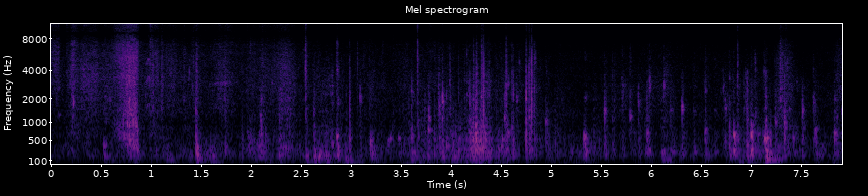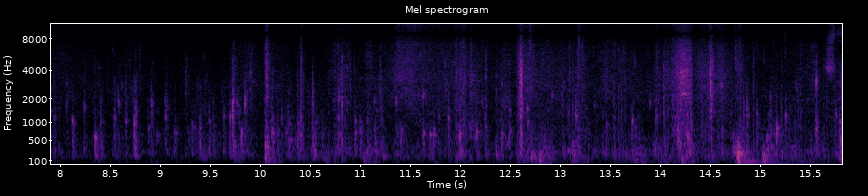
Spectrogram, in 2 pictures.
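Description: Small sailboat pushing against an oncoming tide in a channel between oyster beds, with steady water wash and slapping against the hull, creaks and wind buffeting the microphone throughout, fairly close.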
